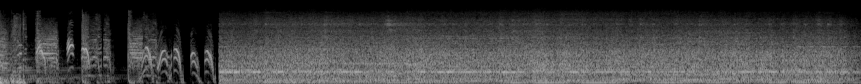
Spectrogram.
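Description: For about the first two seconds, music breaks off in short choppy bits. Then an ice resurfacer runs steadily on the rink, a constant low engine hum with a faint steady whine over a noisy hiss.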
